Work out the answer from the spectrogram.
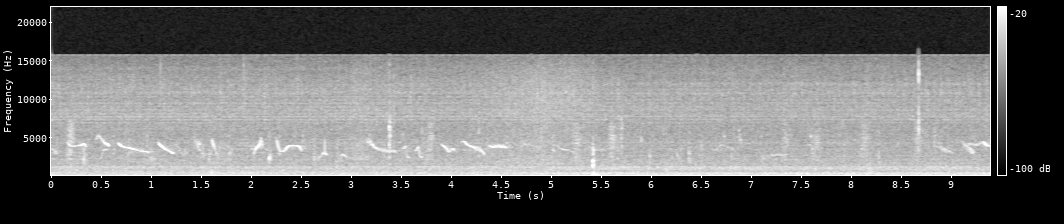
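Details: Cretzschmar's bunting giving soft, high, thin notes in loose series, short slurred chirps scattered through the clip over steady hiss and faint background noise.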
